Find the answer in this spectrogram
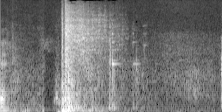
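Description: A single sudden crash about half a second in, a low thump with a shattering tail that fades within about half a second.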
